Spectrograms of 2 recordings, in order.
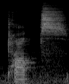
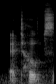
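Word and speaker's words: Thops: So, we can give that to Tops or Topes. Topes is how you say it.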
